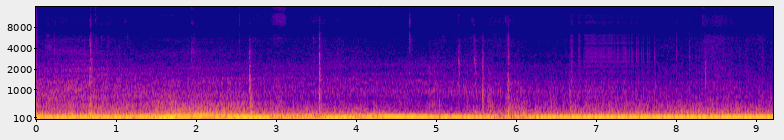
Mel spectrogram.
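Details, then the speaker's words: Nissan 370Z at idle: low rumble with faint, irregular clunks and rattles. Pressing the clutch affected the sound inconsistently, so the owner now thinks it is clutch-related. A lost aux dongle rattling inside was considered but doubted; cause unknown. "i have one possible explanation i lost my aux cord dongle i had this thing open a lot the only thing i could think of is it fell in there and it's rattling but i highly doubt that"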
